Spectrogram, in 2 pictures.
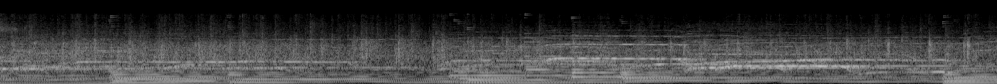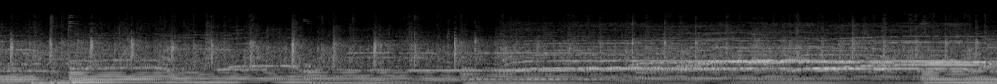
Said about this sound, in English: Clap your hands. Clap your hands.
